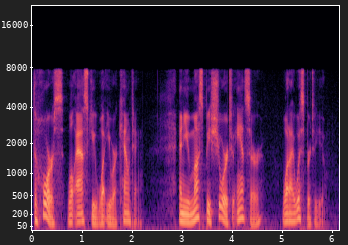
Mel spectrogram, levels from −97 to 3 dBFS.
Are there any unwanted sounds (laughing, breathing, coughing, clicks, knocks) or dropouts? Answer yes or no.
no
